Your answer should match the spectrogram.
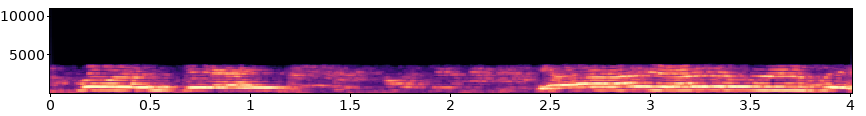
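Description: High-pitched singing: a short phrase of a few notes in the first second, then one long held note from about two and a half seconds in.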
